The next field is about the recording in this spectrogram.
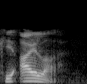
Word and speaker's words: Keilah: That's how you say it, Keilah.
